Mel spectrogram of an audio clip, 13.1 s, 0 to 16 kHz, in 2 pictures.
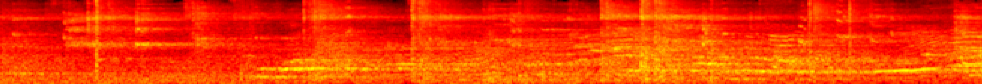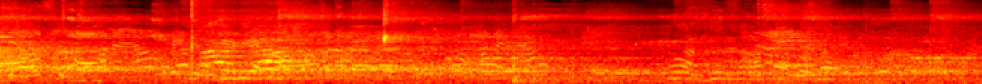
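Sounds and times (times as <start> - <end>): voices: 1.6 - 13.0.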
